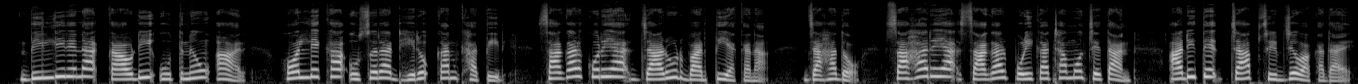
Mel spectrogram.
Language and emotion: Santali, neutral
